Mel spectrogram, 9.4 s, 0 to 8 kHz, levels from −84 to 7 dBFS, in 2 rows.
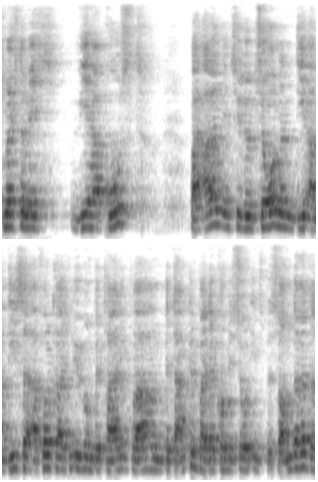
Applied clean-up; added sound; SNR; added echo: none; none; none; reverberation time 0.6 s.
